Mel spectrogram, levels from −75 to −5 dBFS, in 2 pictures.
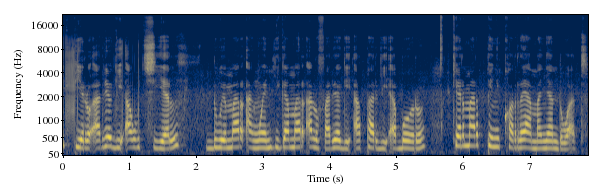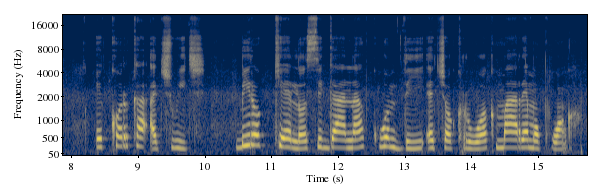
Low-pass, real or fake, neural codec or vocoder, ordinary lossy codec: none; real; none; none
